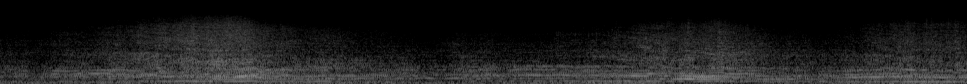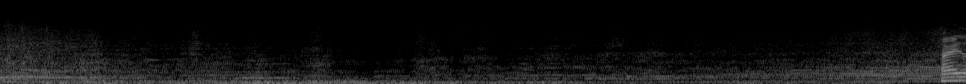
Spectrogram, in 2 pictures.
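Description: Dirt track race cars on qualifying laps at Muskingum County Speedway in Dresden, Ohio, roar past in swelling waves, engines rising and fading as each car circles, loud and continuous with a faint voice in the background.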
